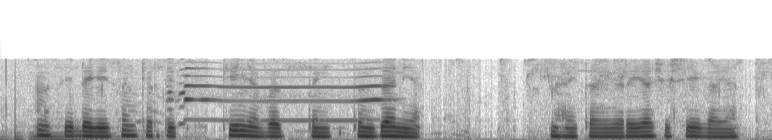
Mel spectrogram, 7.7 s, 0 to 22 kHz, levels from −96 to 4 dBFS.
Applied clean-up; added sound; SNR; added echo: none; Harmonica; 11 dB; none.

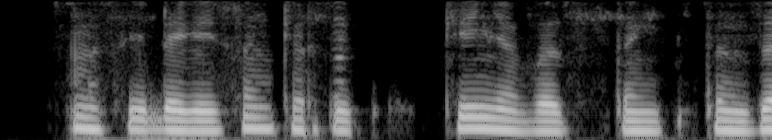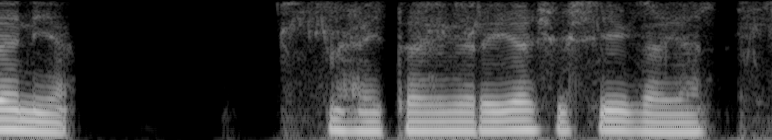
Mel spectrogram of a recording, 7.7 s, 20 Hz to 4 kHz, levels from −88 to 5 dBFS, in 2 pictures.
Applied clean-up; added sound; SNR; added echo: neural mask model Resemble Enhance denoiser.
